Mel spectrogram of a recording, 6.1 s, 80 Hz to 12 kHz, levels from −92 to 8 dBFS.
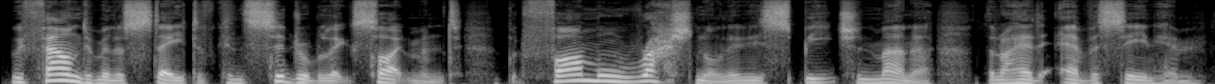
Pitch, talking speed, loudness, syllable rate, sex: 140 Hz, 235 wpm, -20 LUFS, 6.6 syllables/s, male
